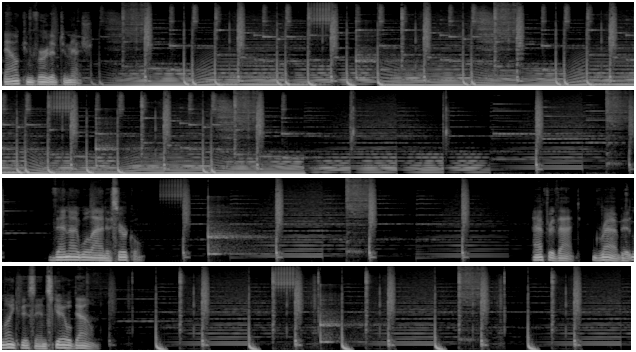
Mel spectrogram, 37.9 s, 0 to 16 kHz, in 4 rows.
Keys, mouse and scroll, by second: 1.2-4.2 drag, 5.8-6.3 scroll down 1, 6.3 click, 6.9-10.0 middle drag, 12.2-15.2 middle drag, 18.4 KP_1, 20.4 shift+a, 28.8 click, 33.7 s.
